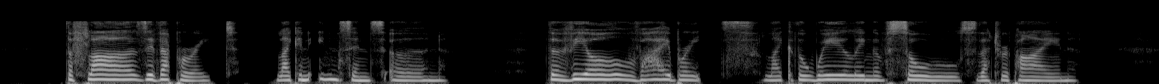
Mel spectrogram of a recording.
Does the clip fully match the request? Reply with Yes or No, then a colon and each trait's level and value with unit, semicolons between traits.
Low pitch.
No: high, 200 Hz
